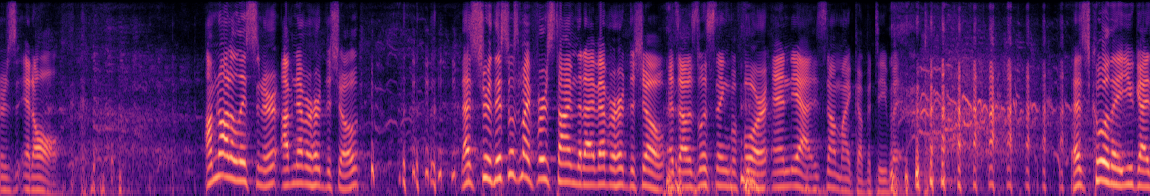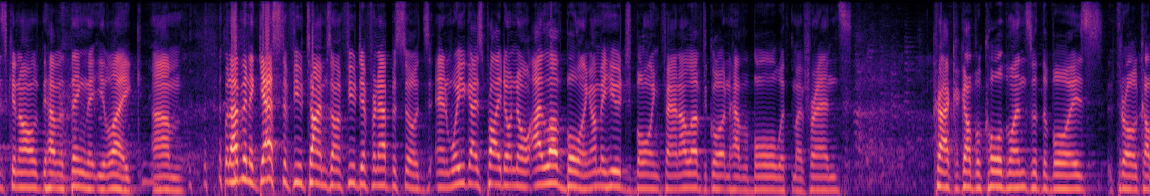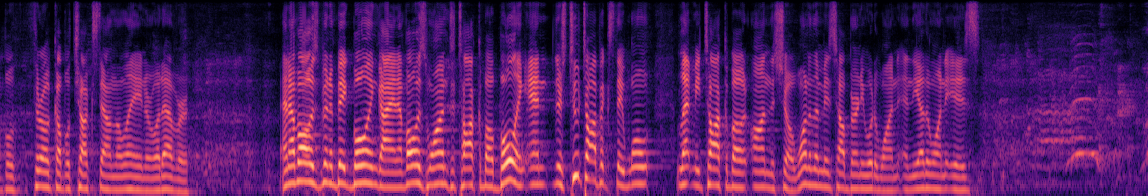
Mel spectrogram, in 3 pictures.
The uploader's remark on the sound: Recorded live at The HiVE Social Space in Vancouver, BC.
